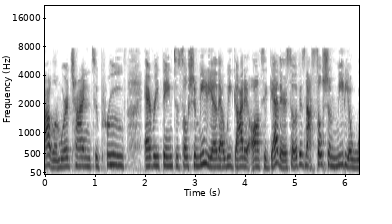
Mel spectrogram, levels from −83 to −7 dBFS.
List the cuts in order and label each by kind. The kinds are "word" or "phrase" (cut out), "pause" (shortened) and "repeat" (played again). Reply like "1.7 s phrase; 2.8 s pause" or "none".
none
